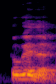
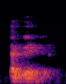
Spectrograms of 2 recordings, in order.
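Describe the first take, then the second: First: The first vowel sounds like 'oo'. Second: The first vowel sounds like 'uh'. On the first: The speaker calls it wrong. "टगेदर को कई लोग टुगेदर कहते हैं" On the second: The speaker calls it right. "इसका सही उच्चारण है टगेदर"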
